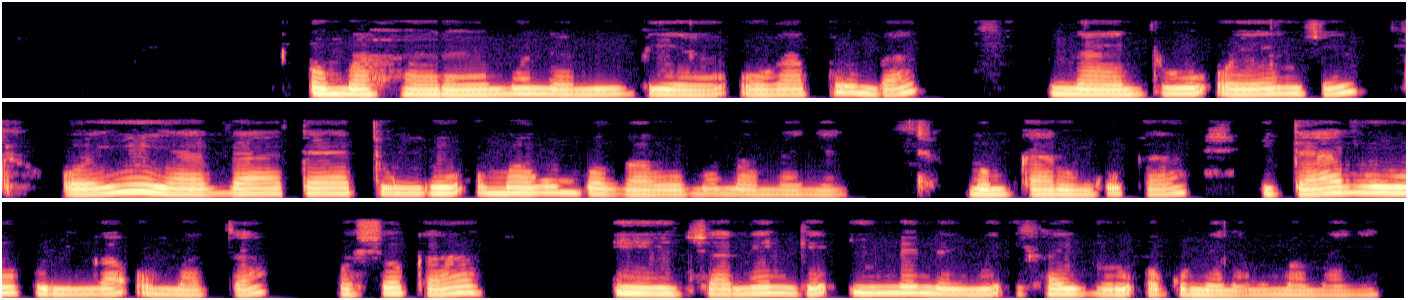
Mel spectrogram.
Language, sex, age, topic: Oshiwambo, female, 25-35, agriculture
